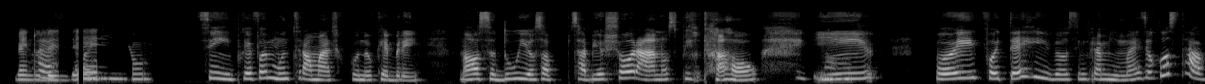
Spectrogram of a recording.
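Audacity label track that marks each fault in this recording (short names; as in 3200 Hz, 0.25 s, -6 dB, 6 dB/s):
0.780000	0.840000	gap 56 ms
5.620000	5.620000	pop -35 dBFS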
